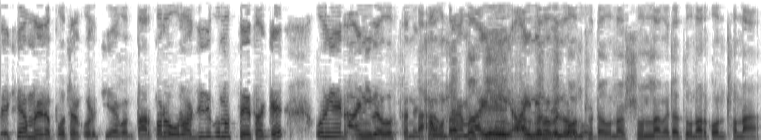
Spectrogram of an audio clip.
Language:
Bangla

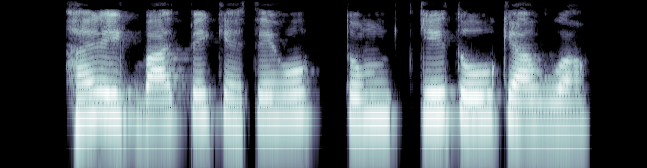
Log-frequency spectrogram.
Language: Urdu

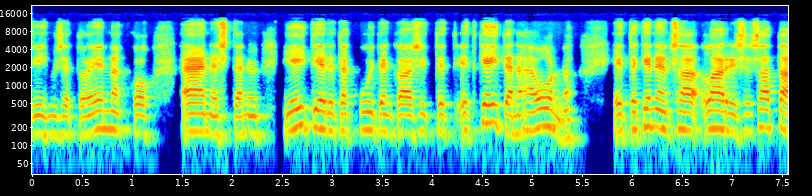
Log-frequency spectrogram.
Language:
Finnish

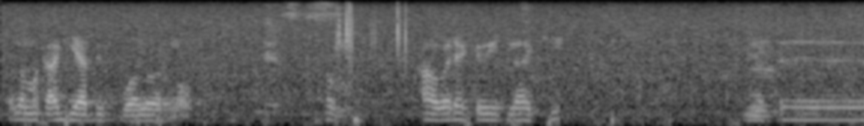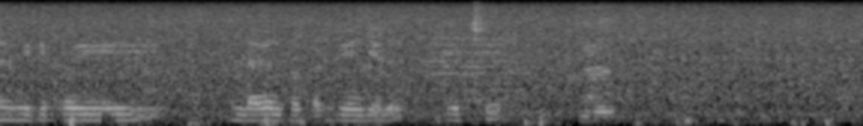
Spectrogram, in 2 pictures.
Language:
Malayalam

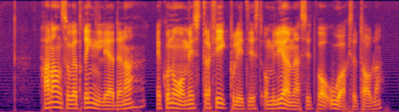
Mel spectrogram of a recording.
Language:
Swedish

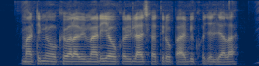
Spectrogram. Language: Bhojpuri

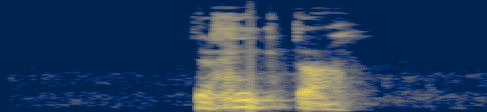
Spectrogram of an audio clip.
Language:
Brahui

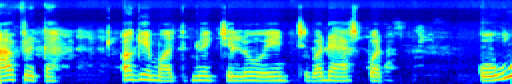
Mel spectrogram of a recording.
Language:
Kalenjin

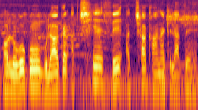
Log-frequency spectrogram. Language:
Urdu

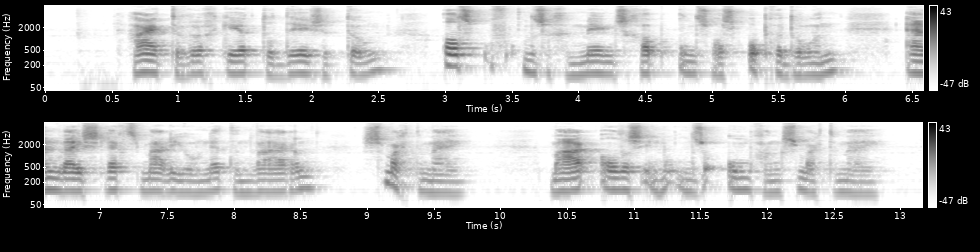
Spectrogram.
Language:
Dutch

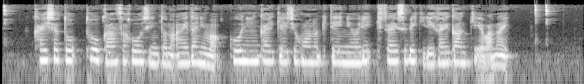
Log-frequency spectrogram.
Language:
Japanese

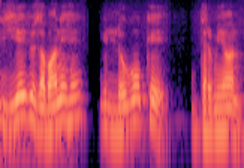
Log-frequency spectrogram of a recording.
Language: Urdu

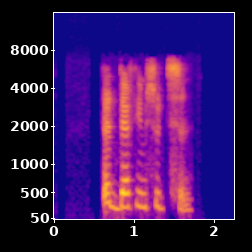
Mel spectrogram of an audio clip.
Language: Kabyle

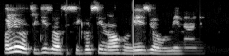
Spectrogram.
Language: Igbo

